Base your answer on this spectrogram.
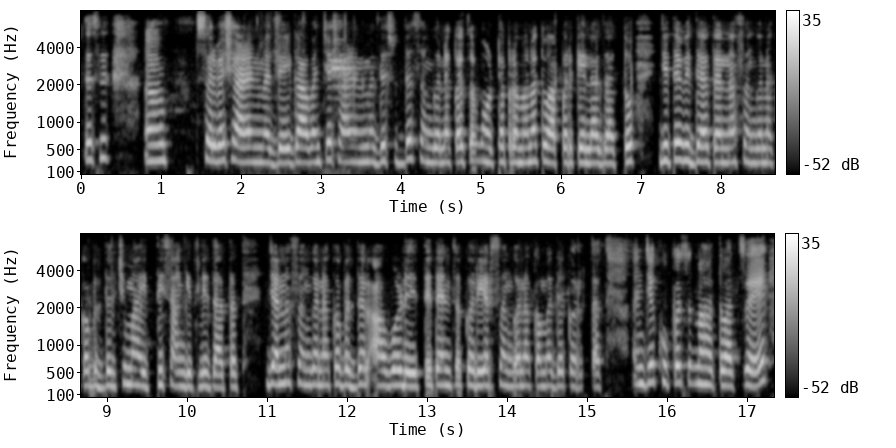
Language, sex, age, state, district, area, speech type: Marathi, female, 18-30, Maharashtra, Thane, urban, spontaneous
